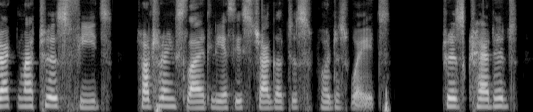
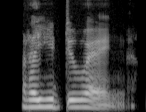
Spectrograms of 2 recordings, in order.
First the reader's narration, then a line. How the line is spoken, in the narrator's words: Matt muttered uncertainly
